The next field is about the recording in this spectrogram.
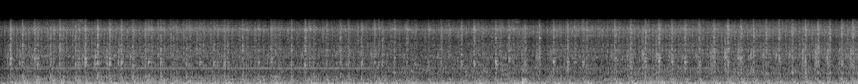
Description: Porsche 924 has very hard starts and will only run briefly, trying to diagnose the cause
